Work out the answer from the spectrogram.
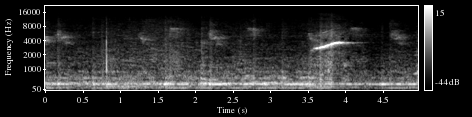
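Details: Pet Indian ringneck parakeet whistling: one clear rising whistle near the end, with faint soft chirps scattered before it and a steady low hum underneath.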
